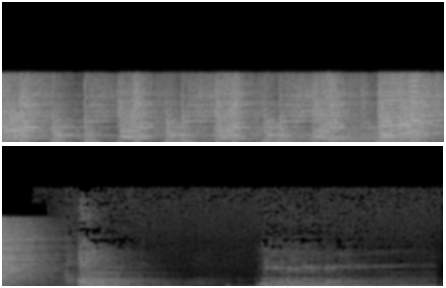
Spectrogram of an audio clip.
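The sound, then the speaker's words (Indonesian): A tiger roars in an eerie forest: a loud, sustained, rough roar lasts about five seconds, then fades to quieter, lower rumbling before swelling again near the end. “kayak nu suara macan apa ya?”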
